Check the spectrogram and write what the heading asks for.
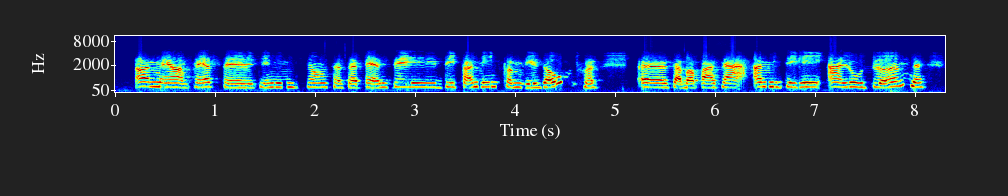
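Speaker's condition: Hearing loss with cochlear implant; born deaf, lip reading helps, used masks with window; removes implant in water, total silence, phone understanding varies by person

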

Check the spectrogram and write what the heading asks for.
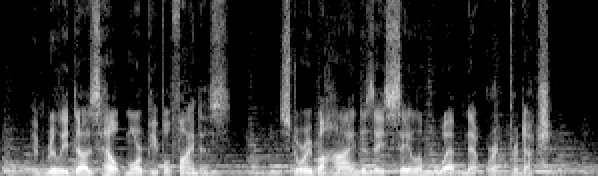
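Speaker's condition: No condition

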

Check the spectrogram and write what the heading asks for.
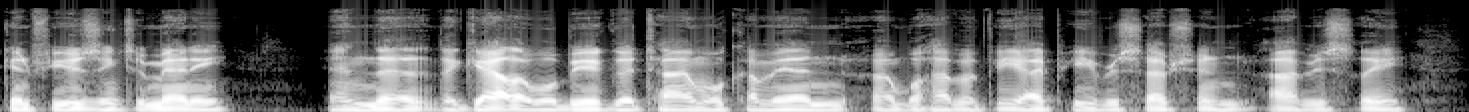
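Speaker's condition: Parkinson's disease; speech tough

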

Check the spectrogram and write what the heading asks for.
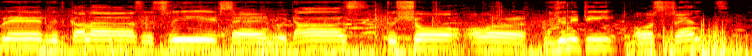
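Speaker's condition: No condition

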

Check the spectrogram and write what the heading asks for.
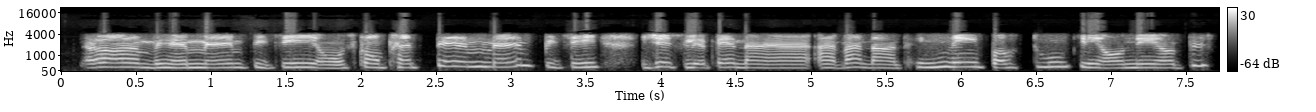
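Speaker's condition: Hearing loss; hard of hearing, relies on lip reading; uses cotton mask with soft transparent plexiglas window so lips can be seen

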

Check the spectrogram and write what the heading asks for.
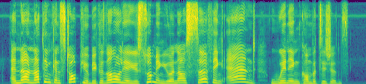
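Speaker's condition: No condition

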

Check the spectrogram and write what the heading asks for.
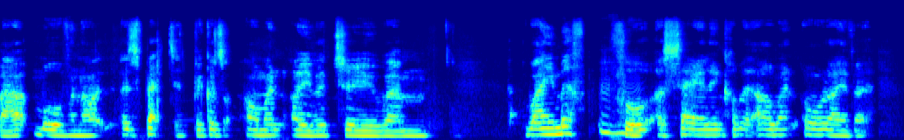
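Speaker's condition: Cerebral palsy, profound hearing loss

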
